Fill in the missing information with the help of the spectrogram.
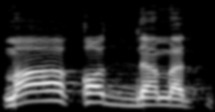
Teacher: قاف حروف مستعلیہ میں سے زبان کی جڑ و تعلق کے نرم حصے سے قاف ادا ہوتا ہے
